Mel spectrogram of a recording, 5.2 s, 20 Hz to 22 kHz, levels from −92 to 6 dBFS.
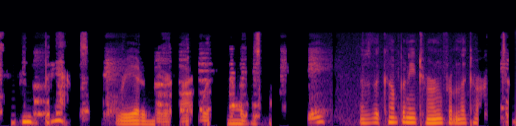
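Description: A second voice sits faintly under the speech from 0.0 to 0.5 s, again from 0.81 to 1.22 s and from 1.56 to 3.33 s, about 10 dB below the talker, and briefly at 5.0 s, fainter still. This is the other side's voice leaking through, likely loudspeaker echo the canceller failed to remove. Overlapping this, the talker's own voice sinks by as much as about 40 dB in pieces, from 0.03 to 0.82 s, 1.43 to 3.11 s and 4.8 s to the end. That is speech suppressed in double talk, likely with the canceller turning down both voices together while both sides talk.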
